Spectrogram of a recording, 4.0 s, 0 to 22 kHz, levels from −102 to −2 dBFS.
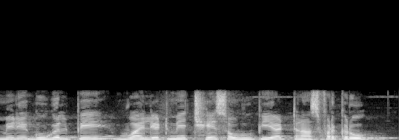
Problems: constant background noise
